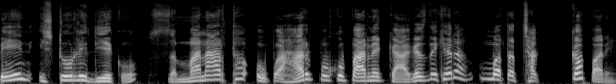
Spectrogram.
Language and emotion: Nepali, surprised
